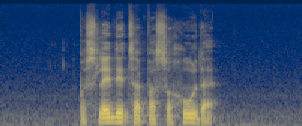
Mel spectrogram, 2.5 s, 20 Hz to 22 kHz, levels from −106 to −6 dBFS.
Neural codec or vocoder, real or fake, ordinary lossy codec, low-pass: none; real; none; 19.8 kHz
